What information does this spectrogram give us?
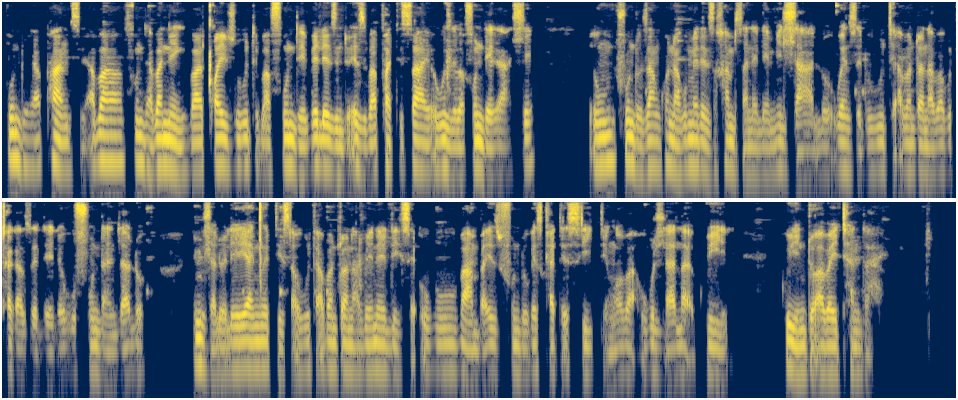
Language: North Ndebele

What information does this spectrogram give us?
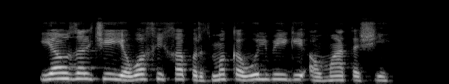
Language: Pashto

